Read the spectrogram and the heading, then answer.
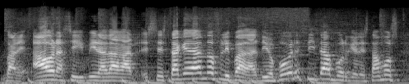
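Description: Excitable young man from Spain, bright voice. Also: high voice. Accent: Spain Spanish. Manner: excitable, repeats phrases rapidly. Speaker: gaming YouTuber. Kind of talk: excitable gameplay commentary among friends. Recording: music playing behind the voice. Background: background music.

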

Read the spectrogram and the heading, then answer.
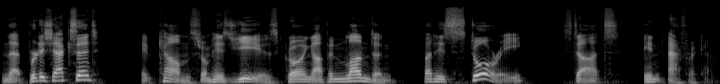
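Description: Animated male documentary narrator. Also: lowish voice, a little slow, gravelly.

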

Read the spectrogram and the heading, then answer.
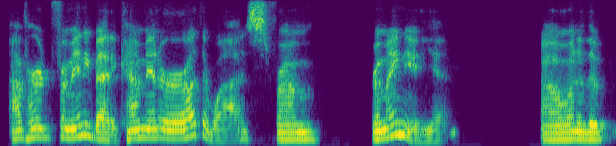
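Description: Man in his sixties, doctor host, fairly high voice, casual and self-deprecating, video call mic. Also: a bit bright. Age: 60s. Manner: conversational, self-deprecating, reads comments aloud. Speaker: physician host. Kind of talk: casual video update answering viewer comments. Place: home office on video call. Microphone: video call webcam mic.

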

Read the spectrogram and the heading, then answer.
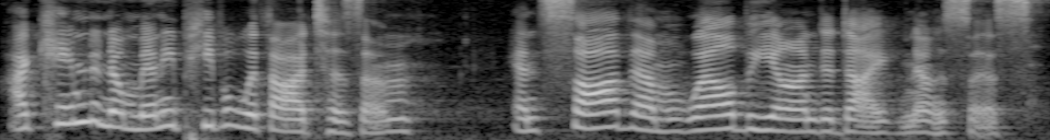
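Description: A middle-aged woman giving a prepared commencement speech at an outdoor podium microphone, in a measured, reflective way. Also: medium pitch, vocal fry, a bit bright. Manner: measured, reflective delivery reading from notes. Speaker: commencement speaker. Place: outdoor ceremony stage.

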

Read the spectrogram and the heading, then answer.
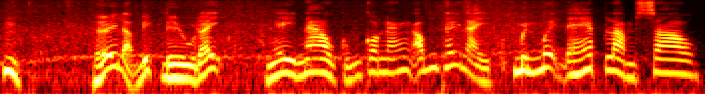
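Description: A man's voice: high voice, expressive, moderate pace, slight background noise. A man voicing a vain elder-sister lake in a cartoon fable, with a theatrical delivery. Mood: haughty. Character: vain, haughty elder-sister lake, a female water spirit.

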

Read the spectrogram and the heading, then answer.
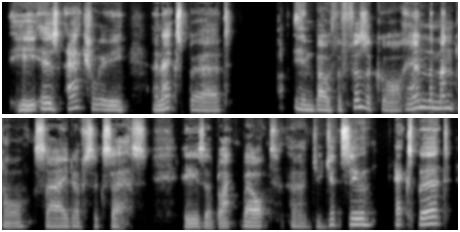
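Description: A man's voice: mid-range voice, a little mellow, slightly rough. An older man hosting a podcast interview from his home study, friendly and lightly joking as he introduces his guest on a video call. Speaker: podcast host. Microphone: wired earbud mic on a video call.

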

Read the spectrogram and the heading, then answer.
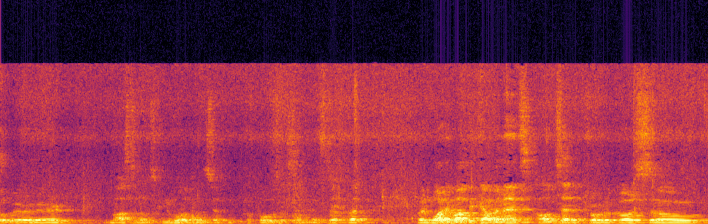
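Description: A man's voice: mid-range voice, dark tone, a little hiss or hum. A man in the audience asking a question, repeating words as he frames it. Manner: searching, repeats words while framing a question. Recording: echoey room from far off.

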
